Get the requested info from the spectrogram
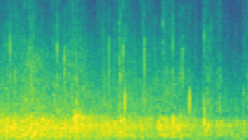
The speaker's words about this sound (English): Yeah, I mean, if we're going to clap, let's just clap.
